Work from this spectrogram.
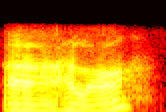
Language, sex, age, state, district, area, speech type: Manipuri, male, 18-30, Manipur, Kakching, rural, conversation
